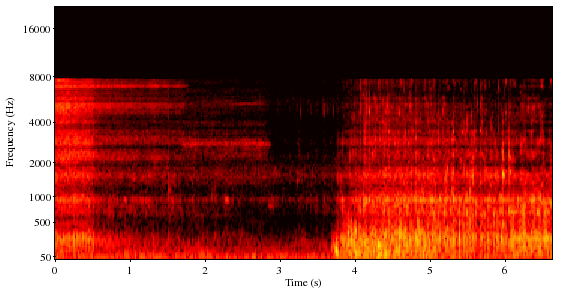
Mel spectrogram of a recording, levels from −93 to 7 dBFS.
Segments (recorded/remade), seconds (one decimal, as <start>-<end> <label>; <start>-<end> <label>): 0.0-6.1 recorded; 6.1-6.6 remade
